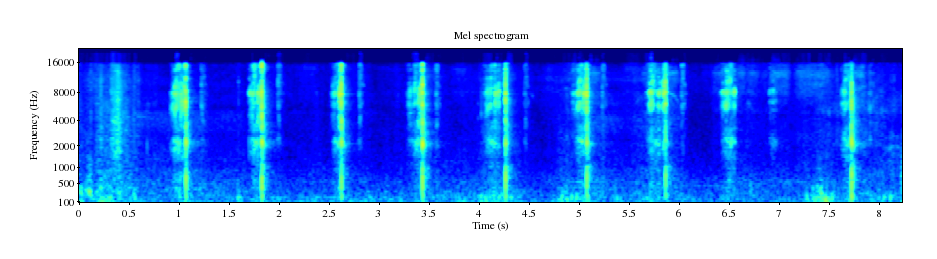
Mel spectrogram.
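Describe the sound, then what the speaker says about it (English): Sharp scissors snip through upholstery material during an interior install, about ten crisp cuts in a steady rhythm roughly every three-quarters of a second, close and clear with no talking. "I'm just using a pair of really nice scissors to"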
